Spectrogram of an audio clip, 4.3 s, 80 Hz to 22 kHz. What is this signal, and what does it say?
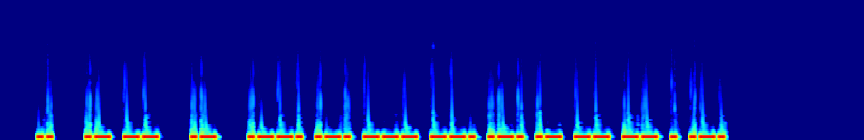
Morse code, heard as a keyed tone, about 65 wpm, spaced as for 57 wpm, 700 Hz. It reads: I AM A PROGRAMMER
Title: Speed-Racing Common QSO Phrases Encore - 50wpm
